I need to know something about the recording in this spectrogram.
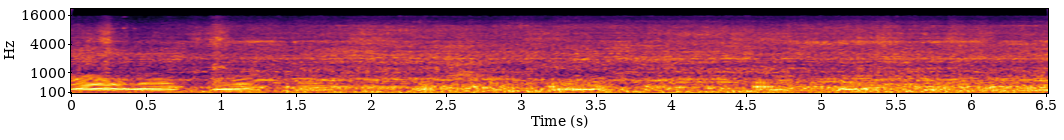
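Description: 2017 Honda Grom's single-cylinder 125 cc engine with its stock exhaust, revved hard right at the start and then run with the revs wavering up and down as it is held up on a wheelie.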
